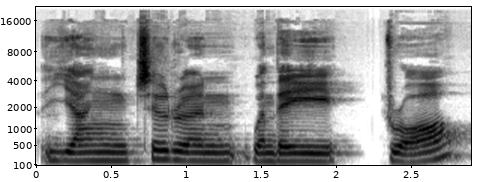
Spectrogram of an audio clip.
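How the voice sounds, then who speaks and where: Low-voiced woman co-host, measured and thoughtful. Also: flat delivery, a little mellow, smooth. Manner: measured, thoughtful, light laughs. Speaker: podcast co-host. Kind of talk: casual conversation.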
